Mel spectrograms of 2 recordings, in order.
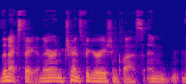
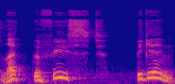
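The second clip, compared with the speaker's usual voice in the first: higher, very slow, grand proclamation; grand announcement; 9 semitones higher, much slower than usual. Retold or imitated. Headmaster opens the feast for the hall, slow and grand. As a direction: draw it out like opening a great feast.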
